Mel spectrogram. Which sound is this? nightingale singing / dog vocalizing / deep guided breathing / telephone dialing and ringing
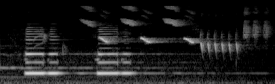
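nightingale singing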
